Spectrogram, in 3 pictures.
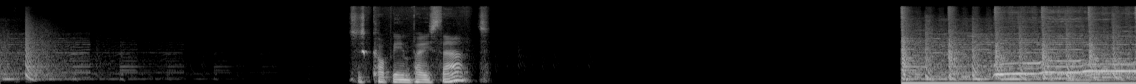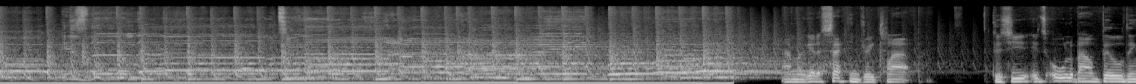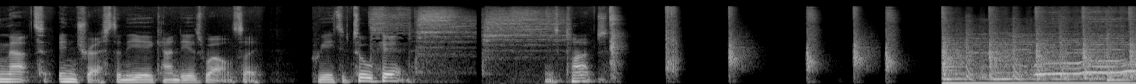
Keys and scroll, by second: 0.1 a, 4.4 super+c, 6.9 super+c, 8.6 super+v, 8.9 super+space, 9.7 space, 18.6 space, 19.1 super+space, 19.3 super+t, 26.7 Down, 28.4 Right, 28.7 Down, 30.6 Up, 31.1 Down, 31.4 Up, 32.0 space.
